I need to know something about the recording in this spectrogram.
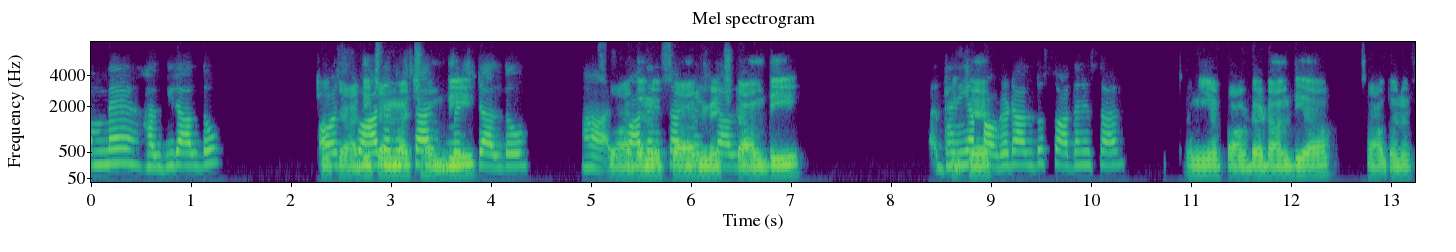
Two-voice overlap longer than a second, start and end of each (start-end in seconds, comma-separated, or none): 2.3-3.7, 5.1-6.6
